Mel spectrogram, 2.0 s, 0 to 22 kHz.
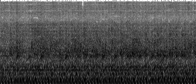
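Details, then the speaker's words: Sawmill diesel, just over 30 hours, cold start below freezing in Wisconsin after two weeks unused, glow plug held about 10 seconds: two little stutters, then steady even low chug idle, running smoothly. "And again, that's a cold crank right there. Did 2 little stutters, but after that, she's purring good."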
